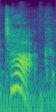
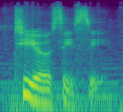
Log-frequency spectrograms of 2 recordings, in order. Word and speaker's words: TOCC: It might look like it's pronounced talk and we want to talk about the talk, but it's actually pronounced TOCC.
